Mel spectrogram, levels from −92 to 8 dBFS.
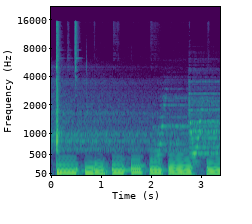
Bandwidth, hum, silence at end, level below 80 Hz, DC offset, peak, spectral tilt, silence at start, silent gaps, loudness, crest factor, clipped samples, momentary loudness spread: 15.5 kHz; none; 0 s; -22 dBFS; under 0.1%; -2 dBFS; -6.5 dB/octave; 0 s; none; -21 LUFS; 18 dB; under 0.1%; 4 LU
